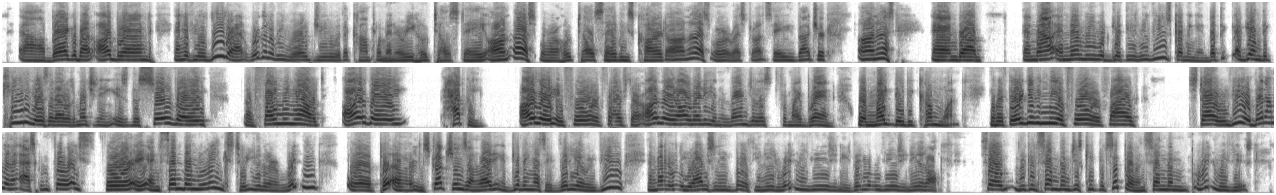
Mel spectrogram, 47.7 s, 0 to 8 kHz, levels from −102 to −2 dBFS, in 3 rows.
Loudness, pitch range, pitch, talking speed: -24 LUFS, 165-210 Hz, 185 Hz, 205 wpm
